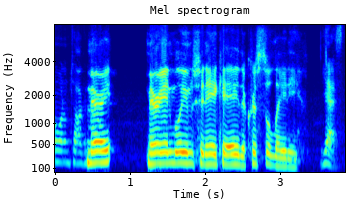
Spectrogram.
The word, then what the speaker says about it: Marianne Williamson: know the next night i am going to mispronounce her name but the author i think it was miriam williamson is that her name do you know what i'm talking about mary marianne williamson aka the crystal lady yes the crystal lady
